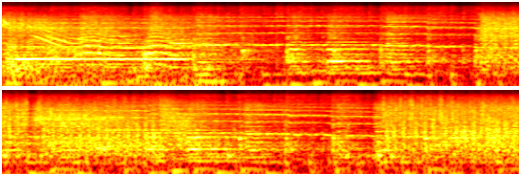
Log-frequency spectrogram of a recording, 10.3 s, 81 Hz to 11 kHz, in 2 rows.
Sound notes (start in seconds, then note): 4.6 rapid gunfire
